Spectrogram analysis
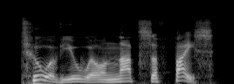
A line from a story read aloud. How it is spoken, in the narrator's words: snarled the auditor in their heads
